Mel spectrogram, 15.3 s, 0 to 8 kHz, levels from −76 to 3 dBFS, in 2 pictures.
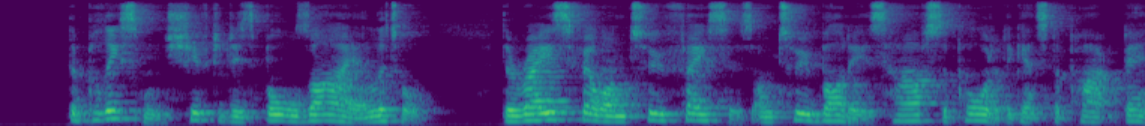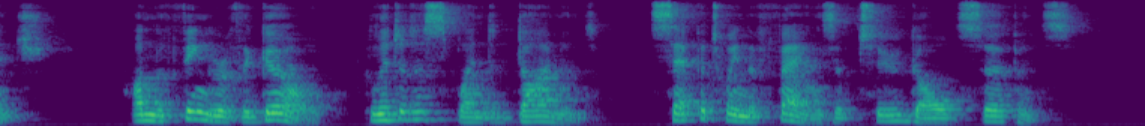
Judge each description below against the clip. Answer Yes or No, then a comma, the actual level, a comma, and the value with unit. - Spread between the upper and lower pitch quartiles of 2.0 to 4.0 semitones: No, average, 4.8 semitones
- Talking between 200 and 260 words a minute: No, average, 170 wpm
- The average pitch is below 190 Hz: Yes, low, 135 Hz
